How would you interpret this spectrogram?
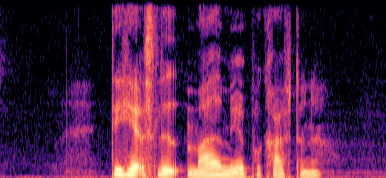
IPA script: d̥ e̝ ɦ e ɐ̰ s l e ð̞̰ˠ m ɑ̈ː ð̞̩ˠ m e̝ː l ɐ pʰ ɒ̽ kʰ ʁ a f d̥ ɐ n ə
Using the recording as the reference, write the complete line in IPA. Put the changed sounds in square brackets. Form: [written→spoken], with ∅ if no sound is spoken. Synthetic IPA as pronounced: d̥ e̝ ɦ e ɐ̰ s l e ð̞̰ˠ m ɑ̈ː ð̞̩ˠ m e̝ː [l→∅] ɐ pʰ ɒ̽ kʰ ʁ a f d̥ ɐ n ə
